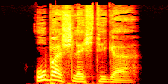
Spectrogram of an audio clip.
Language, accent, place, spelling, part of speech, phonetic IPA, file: German, Germany, Berlin, oberschlächtiger, adjective, [ˈoːbɐˌʃlɛçtɪɡɐ], De-oberschlächtiger.ogg
- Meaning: inflection of oberschlächtig: 1. strong/mixed nominative masculine singular 2. strong genitive/dative feminine singular 3. strong genitive plural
